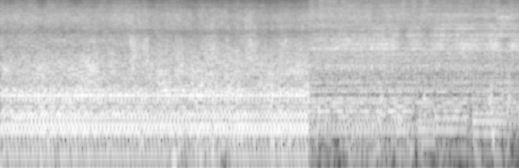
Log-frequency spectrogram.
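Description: Pressure washer running, its pump humming steadily under the hiss of the water jet blasting grime off an engine block. About three seconds in the hum drops away and the spray hiss carries on.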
